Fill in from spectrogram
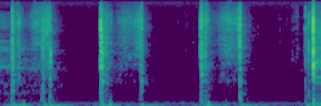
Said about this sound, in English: Anyway, I'm shuffling the cards. You can hear the shuffling sound.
